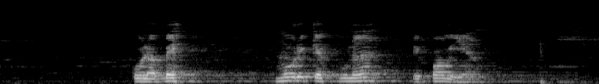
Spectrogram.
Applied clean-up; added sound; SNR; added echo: none; none; none; reverberation time 1.6 s.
